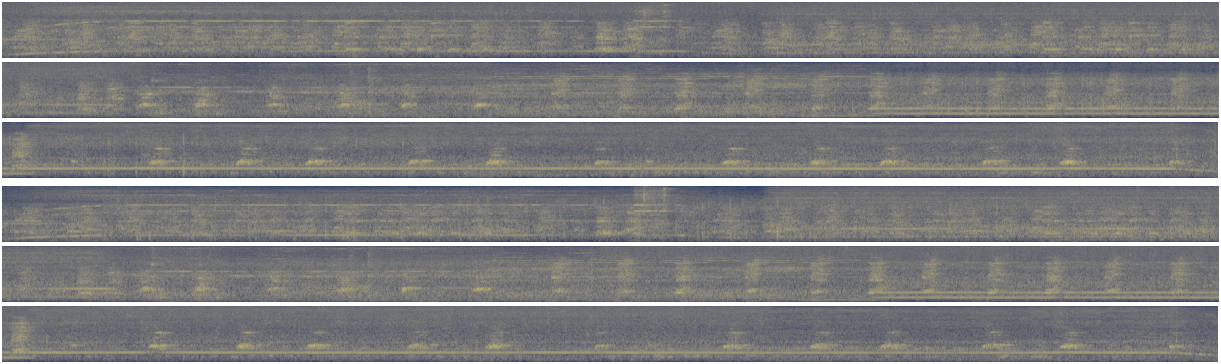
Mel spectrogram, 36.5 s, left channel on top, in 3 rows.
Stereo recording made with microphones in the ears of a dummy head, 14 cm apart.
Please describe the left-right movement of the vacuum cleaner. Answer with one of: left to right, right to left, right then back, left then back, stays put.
right then back.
